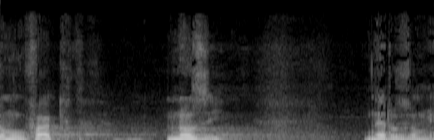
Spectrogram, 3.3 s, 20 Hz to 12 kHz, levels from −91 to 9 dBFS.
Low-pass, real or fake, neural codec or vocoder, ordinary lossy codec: 10.8 kHz; real; none; AAC, 32 kbps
